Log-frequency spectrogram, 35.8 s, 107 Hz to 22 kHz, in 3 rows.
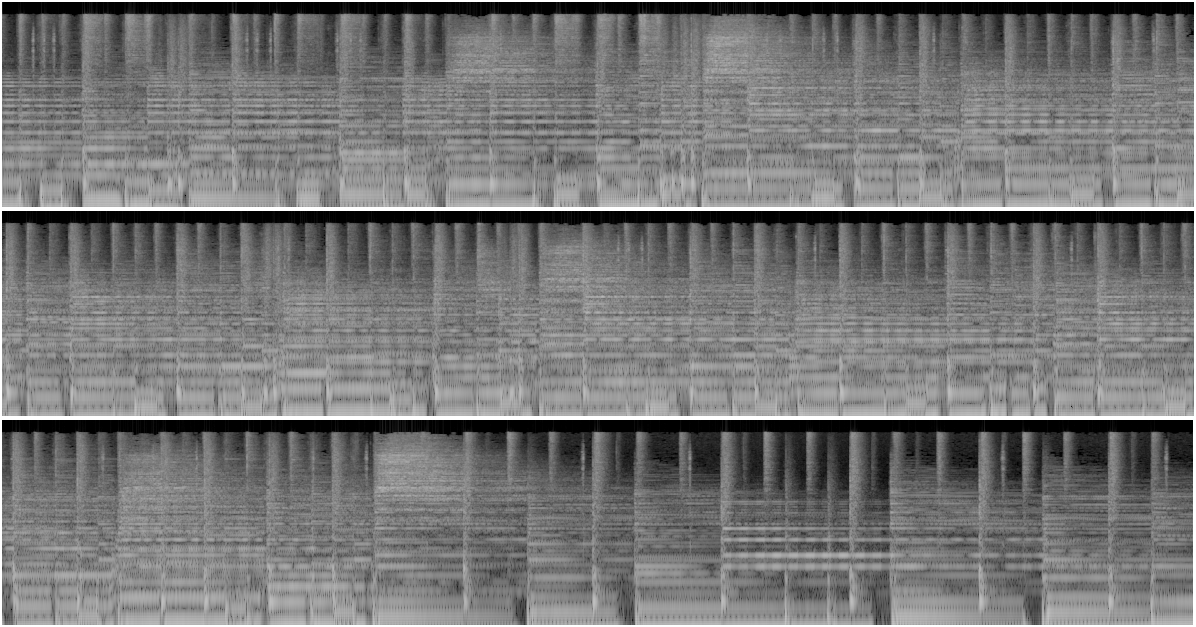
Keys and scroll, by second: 1.7 Delete, 1.7 typing, 3.0 Delete, 3.7 Delete, 5.4 Delete, 7.1 Escape, 8.0 Escape, 8.9 p, 13.0 Escape, 17.2 Escape, 19.4 l, 26.4 m.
